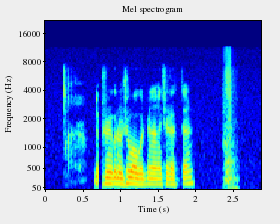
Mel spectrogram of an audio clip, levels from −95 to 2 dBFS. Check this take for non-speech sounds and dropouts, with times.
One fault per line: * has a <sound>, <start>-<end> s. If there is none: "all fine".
* has a dropout, 0.7-0.8 s
* has a squeak, 2.4-2.6 s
